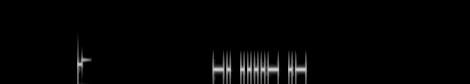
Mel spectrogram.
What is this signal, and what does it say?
Morse code, heard as a keyed tone, about 34 wpm, 700 Hz. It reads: N4A
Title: Common Cut Numbers - 3-Digit 35wpm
